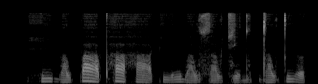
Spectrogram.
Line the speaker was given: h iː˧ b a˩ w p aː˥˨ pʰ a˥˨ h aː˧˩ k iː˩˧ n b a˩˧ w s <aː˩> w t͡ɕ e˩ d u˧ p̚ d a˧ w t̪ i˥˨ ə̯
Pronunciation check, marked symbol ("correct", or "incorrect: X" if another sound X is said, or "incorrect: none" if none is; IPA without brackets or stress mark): incorrect: a˩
